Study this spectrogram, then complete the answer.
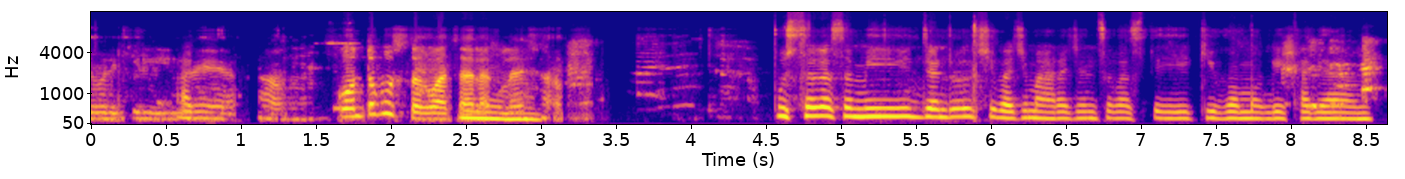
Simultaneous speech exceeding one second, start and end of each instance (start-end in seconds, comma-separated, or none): none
